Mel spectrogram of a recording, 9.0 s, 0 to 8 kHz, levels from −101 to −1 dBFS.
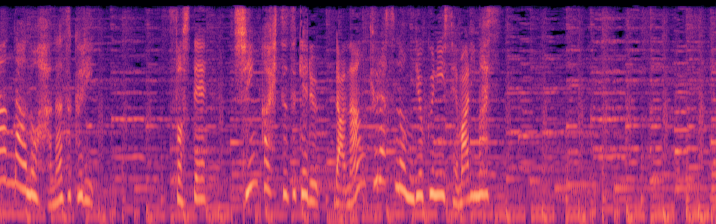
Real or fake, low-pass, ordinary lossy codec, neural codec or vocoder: real; 7.2 kHz; AAC, 48 kbps; none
